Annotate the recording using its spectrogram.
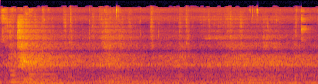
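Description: A heavy iron gate creaks and swings open.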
